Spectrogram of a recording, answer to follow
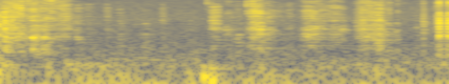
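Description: Near silence, with faint rubbing and a soft tick about a second in as plywood pieces and a quick-grip bar clamp are handled.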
